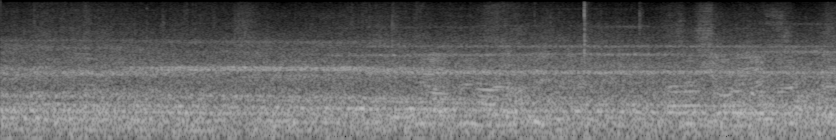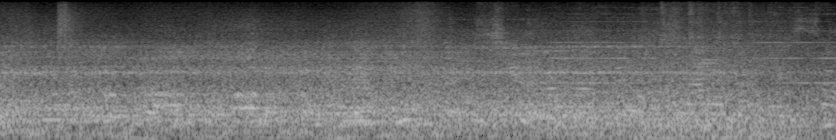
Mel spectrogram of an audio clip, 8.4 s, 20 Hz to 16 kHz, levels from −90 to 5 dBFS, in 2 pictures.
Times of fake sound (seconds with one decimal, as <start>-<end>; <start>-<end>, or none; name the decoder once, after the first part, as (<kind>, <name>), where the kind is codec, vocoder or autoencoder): 4.2-6.4 (autoencoder, DAC-VAE)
